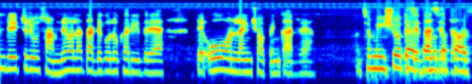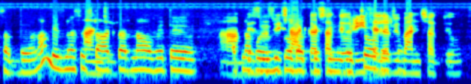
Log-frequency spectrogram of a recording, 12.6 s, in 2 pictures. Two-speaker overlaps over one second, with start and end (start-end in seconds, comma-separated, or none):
9.4-11.6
